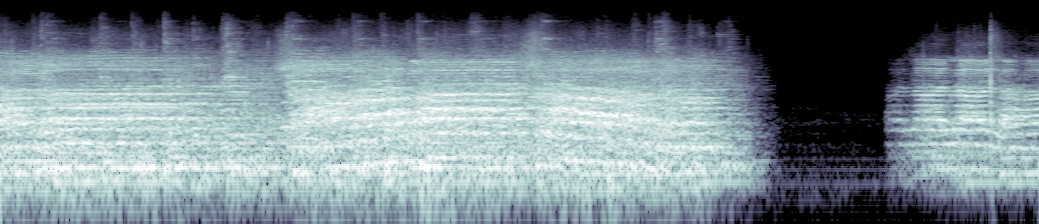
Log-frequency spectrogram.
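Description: A large group of teenagers singing a song together in one voice. It fades out about seven and a half seconds in, and after a second of silence another group's singing begins.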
